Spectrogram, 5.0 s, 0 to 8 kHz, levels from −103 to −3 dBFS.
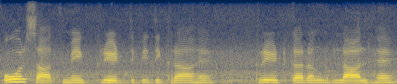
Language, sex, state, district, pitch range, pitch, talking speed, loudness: Hindi, male, Punjab, Pathankot, 195-205 Hz, 200 Hz, 170 wpm, -16 LUFS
